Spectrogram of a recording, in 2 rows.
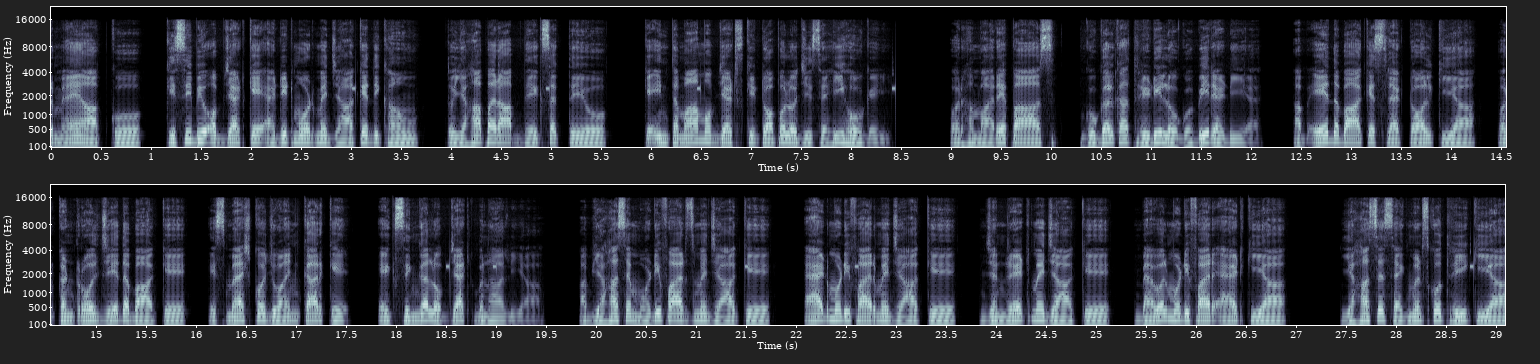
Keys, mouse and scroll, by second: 1.6 Tab, 3.0 click, 4.2 Tab, 4.9 click, 6.4 click, 7.0 Tab, 8.4 click, 10.5 click, 10.5 alt+click, 15.2 ctrl+j, 18.5 click, 18.9 double click, 23.5 click, 26.3 click, 28.9 double click.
